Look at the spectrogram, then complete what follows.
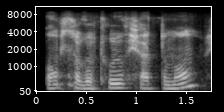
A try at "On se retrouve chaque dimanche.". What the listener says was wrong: No, you're still articulating too nicely. So you've got this cute little lisp thing that you've got, which is very sweet, and you have got a background and a life story of thinking you need to compensate for that.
